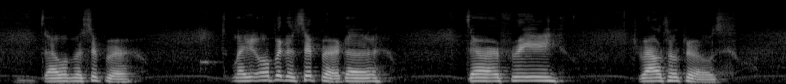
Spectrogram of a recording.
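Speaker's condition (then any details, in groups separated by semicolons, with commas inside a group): Muscular dystrophy, Duchenne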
